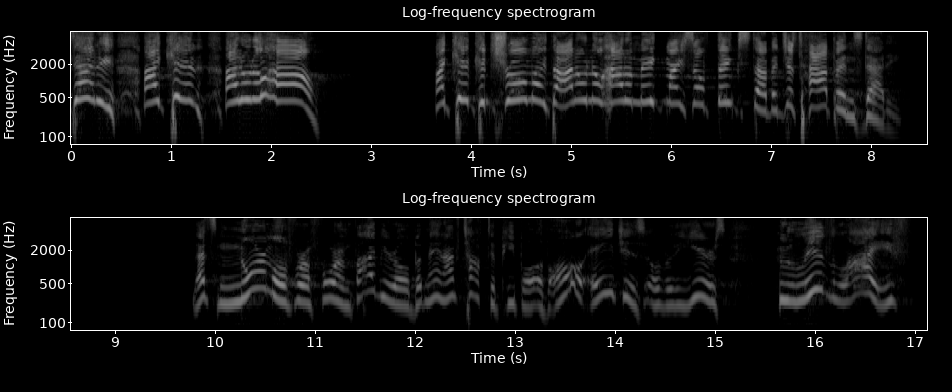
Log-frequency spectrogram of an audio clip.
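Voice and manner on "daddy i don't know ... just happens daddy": mock frantic, pleading, high child's voice. A father retelling how his young daughter answered him, imitating a panicked child. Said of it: "she would answer in kind of a panicked voice".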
